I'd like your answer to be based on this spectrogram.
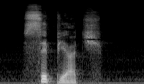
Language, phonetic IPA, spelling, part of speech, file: Polish, [ˈsɨpʲjät͡ɕ], sypiać, verb, Pl-sypiać.ogg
